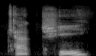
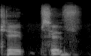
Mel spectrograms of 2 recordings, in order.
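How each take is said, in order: First: The name sounds like Cat She. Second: The name sounds like Kate Sith. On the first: It follows the traditional mythological pronunciation. "the traditional mythological pronunciation" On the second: It is read the way it is spelled. "we just we read it as is"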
